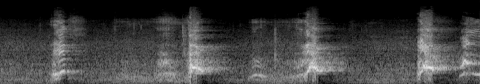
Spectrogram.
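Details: A one-year-old Boston terrier and an 11-week-old black pug puppy play on a dog couch; high, sharp yapping barks sound about once a second, some with rising whine-like tails.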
